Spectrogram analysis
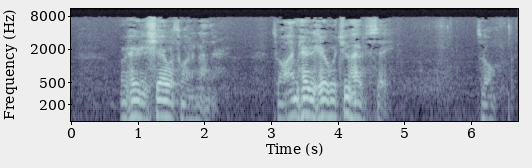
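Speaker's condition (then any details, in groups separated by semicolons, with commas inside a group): Parkinson's; hand tremor during talk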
